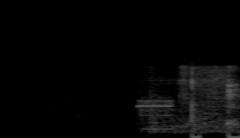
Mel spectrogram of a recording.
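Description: Silence, then about one and a half seconds in a single short electronic beep, a steady tone lasting under half a second, like a telephone keypad tone on the call audio. Faint line noise follows.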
